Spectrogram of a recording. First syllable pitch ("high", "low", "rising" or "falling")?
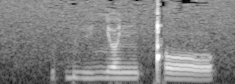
low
